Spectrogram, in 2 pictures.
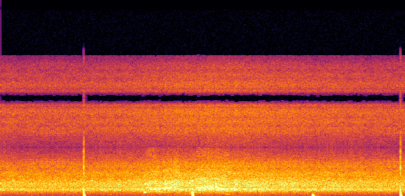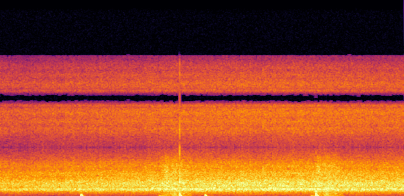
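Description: A football is kicked with sharp, dull thuds now and then.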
